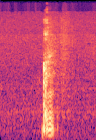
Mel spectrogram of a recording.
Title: I have hiccups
